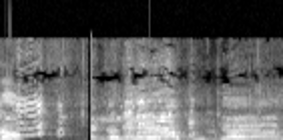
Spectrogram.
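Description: Rooster giving a few loud, pitched calls, one falling sharply at the start. It is squawking because the hen has gone inside.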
